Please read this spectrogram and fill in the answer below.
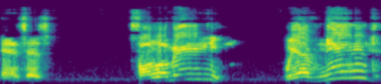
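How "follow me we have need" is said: put-on old bard voice, pitched high, slow. Voicing a mimic bird: old blind bard voice. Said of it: "The bird has the voice of the old blind bard".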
